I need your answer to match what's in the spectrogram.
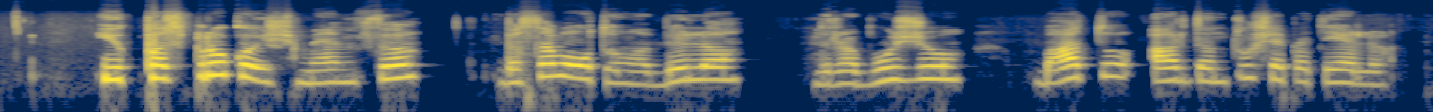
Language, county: Lithuanian, Klaipėda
